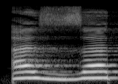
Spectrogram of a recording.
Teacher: lam yang menghadapi huruf Syamsiah yaitu huruf Zai maka cara bacanya Alif lamnya tidak dibaca ya jadi masuk langsung ke Zai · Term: Idgham Syamsi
